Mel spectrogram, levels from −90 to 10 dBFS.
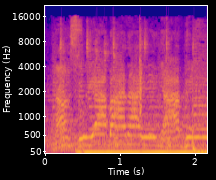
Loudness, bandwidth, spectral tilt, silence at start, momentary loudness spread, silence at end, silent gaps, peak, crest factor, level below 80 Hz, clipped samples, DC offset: -11 LUFS; 17 kHz; -4 dB/octave; 0 s; 1 LU; 0 s; none; 0 dBFS; 10 dB; -12 dBFS; under 0.1%; under 0.1%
